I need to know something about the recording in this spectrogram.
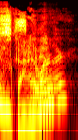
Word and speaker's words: Schuyler: John Ashbery James Schuyler I actually don't know how to say his last name Schuyler its SCH you why yeah Schuyler Lake from Hamilton oh okay yeah so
